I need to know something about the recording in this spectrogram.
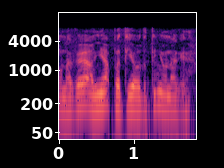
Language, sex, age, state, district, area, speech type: Santali, male, 60+, Odisha, Mayurbhanj, rural, spontaneous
